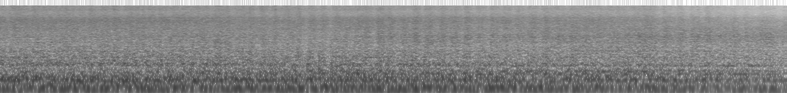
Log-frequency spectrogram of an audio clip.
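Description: Several side drums playing a continuous massed roll, which stops near the end.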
